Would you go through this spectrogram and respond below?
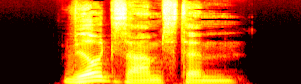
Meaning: strong dative masculine/neuter singular superlative degree of wirksam
- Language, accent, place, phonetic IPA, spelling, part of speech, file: German, Germany, Berlin, [ˈvɪʁkˌzaːmstəm], wirksamstem, adjective, De-wirksamstem.ogg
